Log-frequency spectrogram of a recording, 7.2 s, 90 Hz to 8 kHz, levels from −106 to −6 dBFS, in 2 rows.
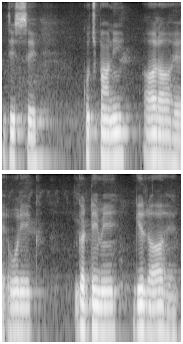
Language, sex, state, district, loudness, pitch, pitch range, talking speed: Hindi, male, Uttar Pradesh, Shamli, -17 LUFS, 115 Hz, 110-125 Hz, 110 wpm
